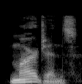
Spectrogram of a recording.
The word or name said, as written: margins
